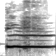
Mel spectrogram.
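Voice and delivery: high, ringing "ding"; imitated china ding. Shown as a demonstration. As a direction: imitate a teacup chime, very high.

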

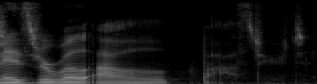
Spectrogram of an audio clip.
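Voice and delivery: unvoiced whispered jab. Real, not acted. Cohost mocking the ex-boyfriend in a whisper. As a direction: hiss it under your breath like gossip. Joking insult whispered aside.

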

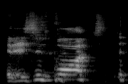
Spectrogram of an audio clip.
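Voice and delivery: put-on slow, loud, drawn-out Boston accent. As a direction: belt it out in a thick Boston accent.

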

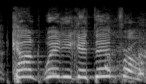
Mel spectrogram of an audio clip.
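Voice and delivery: high, eager mock blurt; high excited imitation of a beer fan; excited retold demand. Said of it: "ran up to him and went".

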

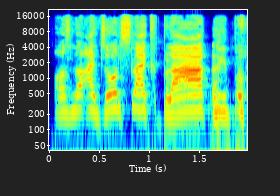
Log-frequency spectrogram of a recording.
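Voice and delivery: mock Schwarzenegger. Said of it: "I can hear him say that".

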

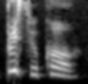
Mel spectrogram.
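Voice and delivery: ordinary delivery

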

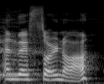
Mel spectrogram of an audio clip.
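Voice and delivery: usual speaking voice

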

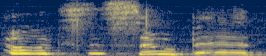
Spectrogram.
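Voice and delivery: cringe at the joke; pained groan. Real, not acted.

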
